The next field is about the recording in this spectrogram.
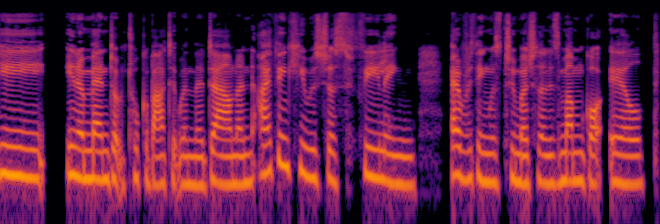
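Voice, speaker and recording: Against a quiet background, a woman with a medium pitch talks fairly quickly in a fairly even intonation, the sound dry and close with no echo. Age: 60s. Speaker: artisan baker. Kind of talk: interview conversation. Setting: podcast. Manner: halting.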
